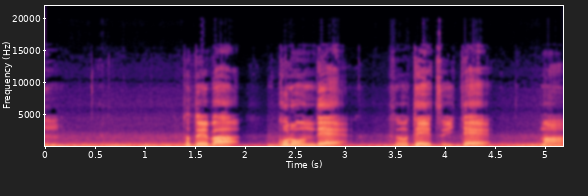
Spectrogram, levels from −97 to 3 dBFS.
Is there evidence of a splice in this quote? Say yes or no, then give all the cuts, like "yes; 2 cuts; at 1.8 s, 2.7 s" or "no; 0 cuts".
yes; 1 cut; at 2.2 s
